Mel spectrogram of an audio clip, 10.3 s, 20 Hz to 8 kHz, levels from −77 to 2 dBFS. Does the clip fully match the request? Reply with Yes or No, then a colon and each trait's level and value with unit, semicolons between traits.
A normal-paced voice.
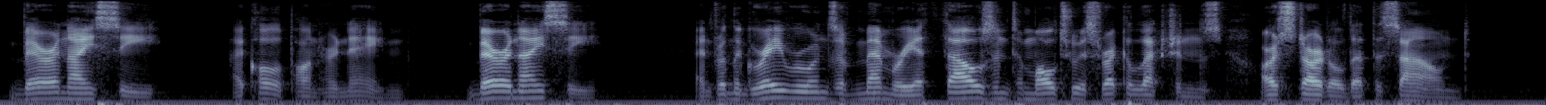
No: slow, 115 wpm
